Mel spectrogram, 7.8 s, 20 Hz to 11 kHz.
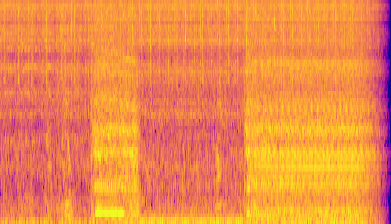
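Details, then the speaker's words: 1955 Land Rover Series One, freshly rebuilt engine after about 50 years stationary: engine catches and runs unevenly for a few seconds, stumbling, then dies. Suspected cause: electric fuel pump bypass overfeeding and flooding the carburettor bowl. "okay so however briefly that was that was running on its own i think the problem is now um where those two fuel pipes connect we bypassed it and put the electric fuel pump on and we think it was given a bit too much and it was flooding the bowl"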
